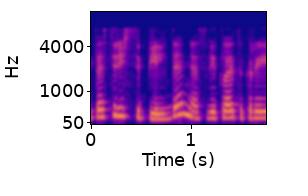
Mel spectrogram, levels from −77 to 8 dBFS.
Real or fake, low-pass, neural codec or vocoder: real; 7.2 kHz; none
